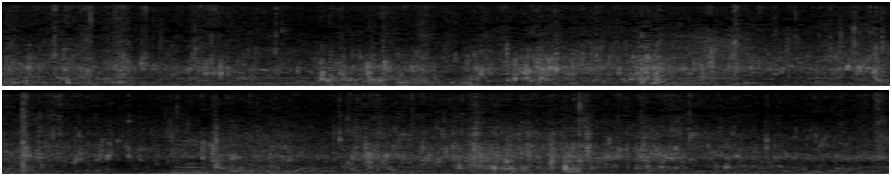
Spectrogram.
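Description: Shallow pond water splashing and sloshing in small irregular bursts as a seine net is hauled through it and a person gropes in the water inside the net.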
